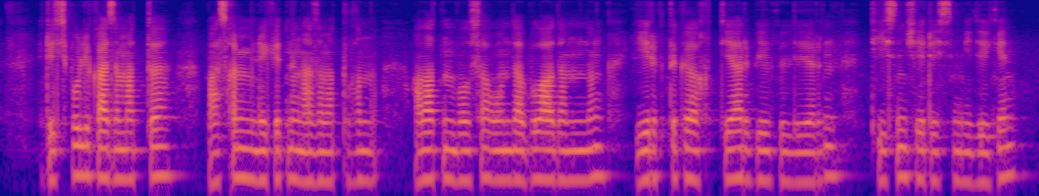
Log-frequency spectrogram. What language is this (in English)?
Kazakh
